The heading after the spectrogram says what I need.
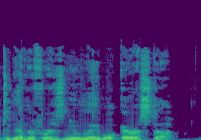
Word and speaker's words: Arista: for his new label arista it's called arista not arista i'm going to end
